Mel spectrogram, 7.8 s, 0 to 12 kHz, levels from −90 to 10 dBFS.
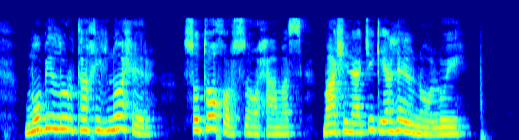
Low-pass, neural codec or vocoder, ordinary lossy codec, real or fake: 7.2 kHz; none; MP3, 64 kbps; real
